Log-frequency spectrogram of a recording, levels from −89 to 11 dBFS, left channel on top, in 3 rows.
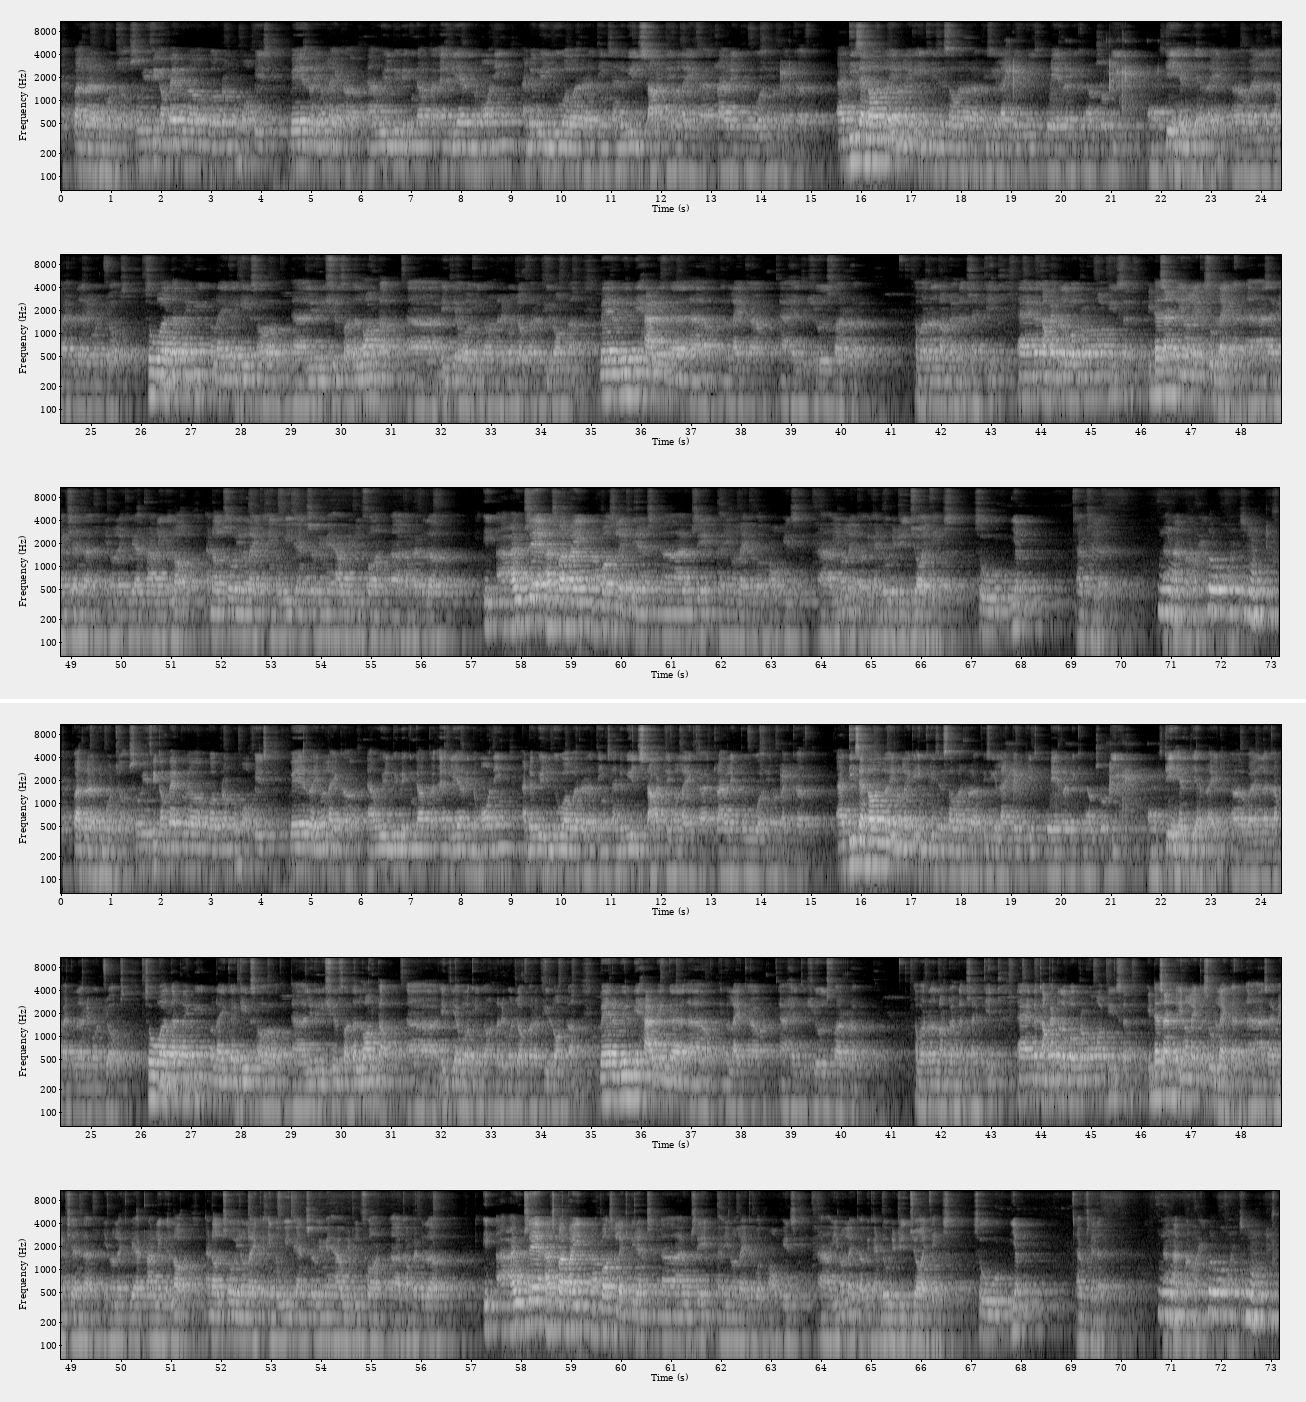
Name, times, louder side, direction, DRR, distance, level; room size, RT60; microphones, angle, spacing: voice 1, 0.3-8.9 9.2-14.9 15.5-21.2 21.7-25.5 26.1-30.9 31.3-38.5 38.7-40.3 41.5-45.8 46.1-51.3 51.7-56.4 57.2-66.6 67.1-68.0 69.0-69.7 70.8-71.7, right 1 dB, 85° right, 0 dB, 0.9 m, -23 dB
voice 2, 19.8-20.3 20.9-21.4 26.3-26.6 31.9-32.1 70.7-71.2 71.7-73.0, left 1 dB, 45° left, -1 dB, 0.9 m, -23 dB
7.3 x 6.0 x 3.5 m, 2.5 s
head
